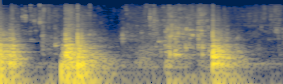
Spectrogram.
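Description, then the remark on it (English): Scrubbing of dishes with a scourer pad in water: a few irregular, rough strokes swish and splash in a sink, with no talking. “It's pretty effective as a scourer, and let's admit it, it's a bit weird.”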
